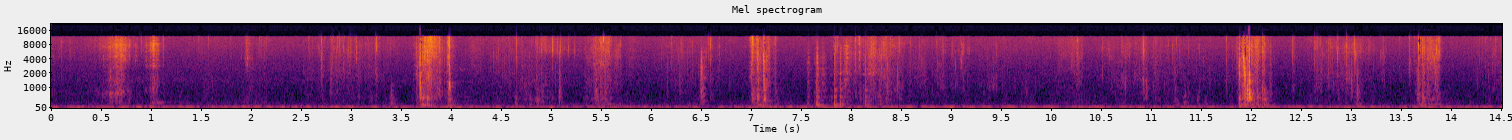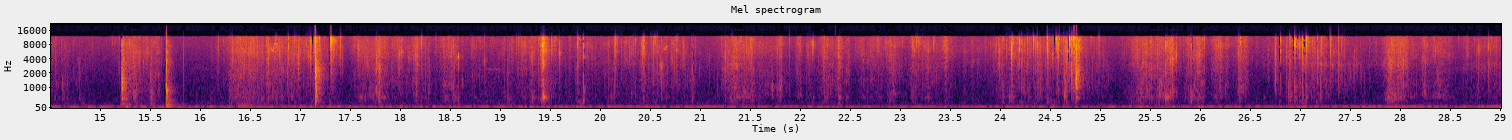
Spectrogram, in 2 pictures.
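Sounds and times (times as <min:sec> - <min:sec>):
low steady hum: 0:00.0 - 0:29.0
slime squished by hand: 0:10.2 - 0:29.0.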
